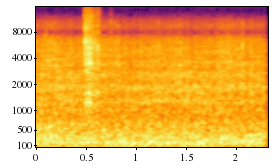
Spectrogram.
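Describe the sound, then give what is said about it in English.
A train rushes past close by, nearly running someone over, a loud, steady roar of heavy rumble and rattling that fills the whole clip, with a brief sharp hiss near the start and no voices. “You fall to the ground because it, it just, it's just so surprising, and you realize you nearly got run over by a train.”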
